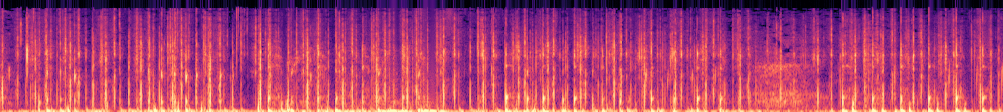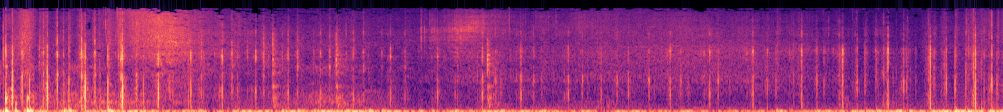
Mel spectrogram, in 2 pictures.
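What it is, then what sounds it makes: Cardboard salt box. Fingers tap, scratch and tilt a small blue cardboard salt carton, hollow and holding salt, close to the microphone. Dense, rapid dry taps and scratches with a dull, close low end fill the first half. They then give way to softer, sparser scratching and a faint rustle.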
